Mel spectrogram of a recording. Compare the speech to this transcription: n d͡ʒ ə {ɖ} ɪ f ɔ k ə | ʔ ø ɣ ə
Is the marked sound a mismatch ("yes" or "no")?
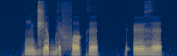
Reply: yes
